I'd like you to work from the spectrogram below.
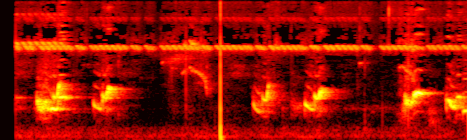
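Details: Straw-headed bulbul kept in a breeding aviary gives short, rich, gurgling warbled phrases, each about half a second long, with brief pauses between them. A steady thin high whine runs underneath throughout, and there is one sharp click.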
